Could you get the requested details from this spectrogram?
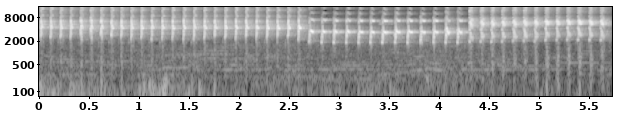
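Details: Lovebird in the ngekek style, a long chatter used to rile up other lovebirds: continuous rapid, shrill pulsed notes whose tone shifts partway through but keeps the same quick beat.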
